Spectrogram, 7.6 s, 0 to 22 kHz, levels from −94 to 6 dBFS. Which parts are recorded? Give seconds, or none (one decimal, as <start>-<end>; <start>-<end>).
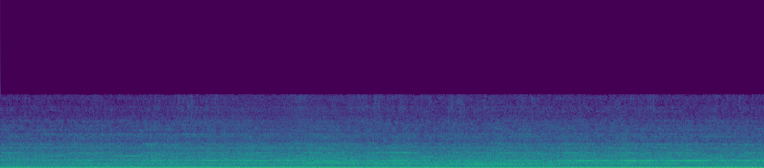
0.0-2.1; 3.6-7.6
